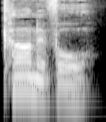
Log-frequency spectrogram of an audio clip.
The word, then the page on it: carnivore: British English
